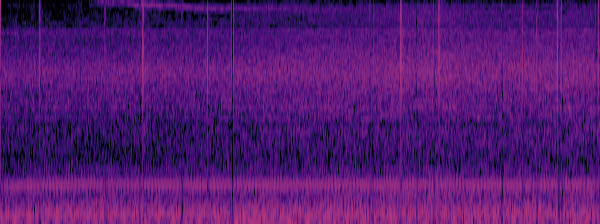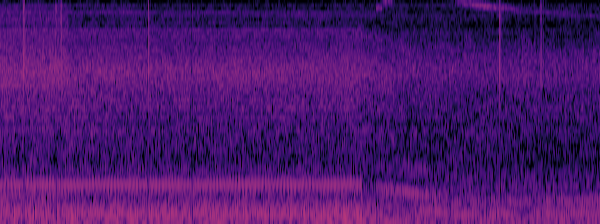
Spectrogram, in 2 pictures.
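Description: A bus engine hums steadily and then drops in pitch as the bus slows.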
